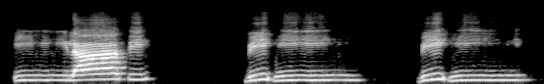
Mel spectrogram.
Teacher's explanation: ये जब खड़ी जेर देखो तो कितना खींचो, हमें एक अलिफ के बराबर खींच कर पढ़ना है।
